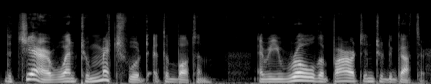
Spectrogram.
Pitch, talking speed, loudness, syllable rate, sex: 130 Hz, 210 wpm, -18 LUFS, 5.5 syllables/s, male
